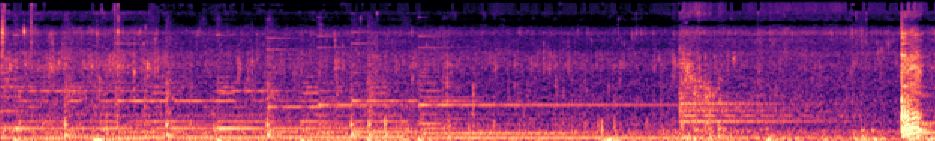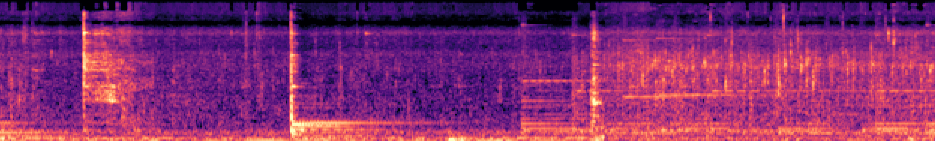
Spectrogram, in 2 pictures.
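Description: Chicken wings frying in a pan, a soft continuous sizzle with clinks and scrapes from stirring or turning, and a few sharper knocks in the middle, close by and without talk.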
